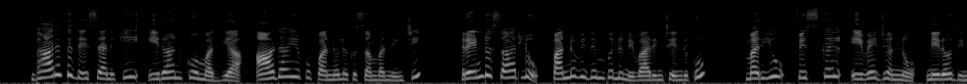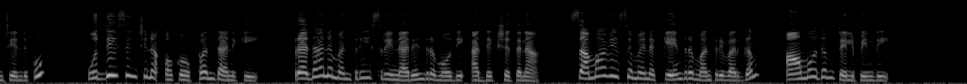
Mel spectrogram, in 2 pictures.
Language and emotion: Telugu, neutral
